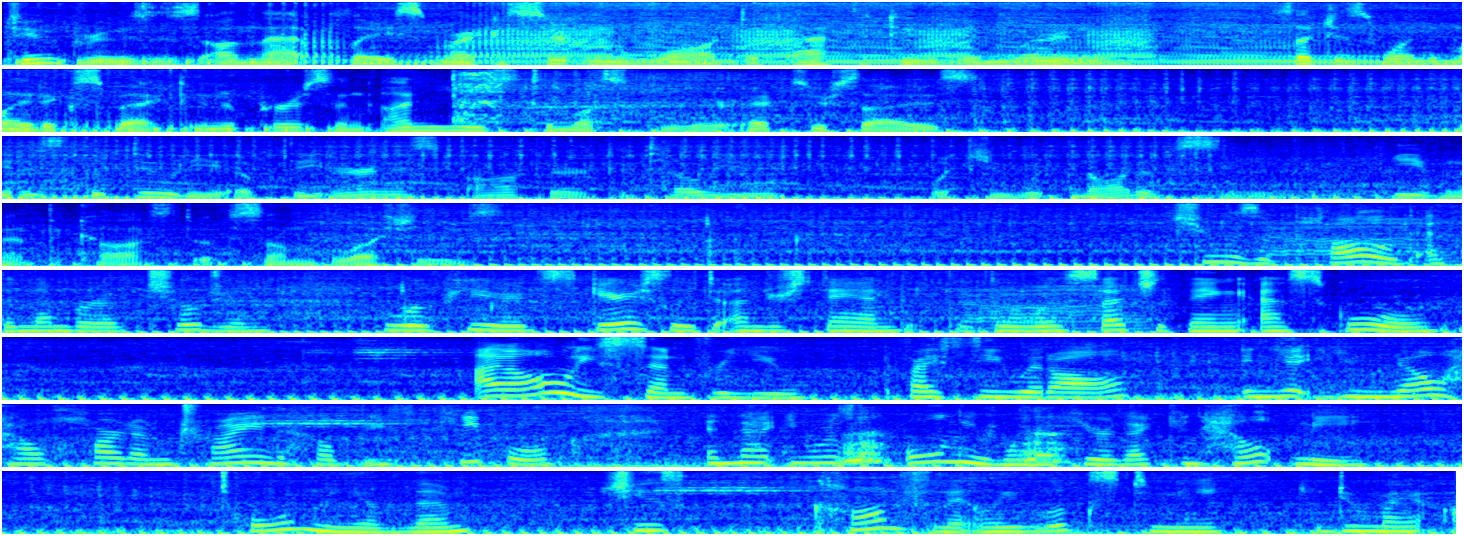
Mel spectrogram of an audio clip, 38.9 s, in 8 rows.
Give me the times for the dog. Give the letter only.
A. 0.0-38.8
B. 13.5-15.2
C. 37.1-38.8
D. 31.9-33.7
D.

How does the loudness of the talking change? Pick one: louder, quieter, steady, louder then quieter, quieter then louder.
quieter then louder.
